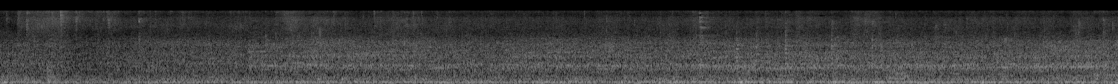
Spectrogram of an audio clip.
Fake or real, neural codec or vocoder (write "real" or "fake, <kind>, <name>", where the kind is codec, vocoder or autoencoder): real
